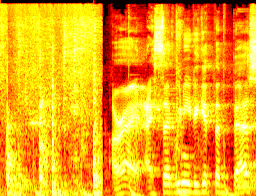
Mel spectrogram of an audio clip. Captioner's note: footsteps thumping; upbeat music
